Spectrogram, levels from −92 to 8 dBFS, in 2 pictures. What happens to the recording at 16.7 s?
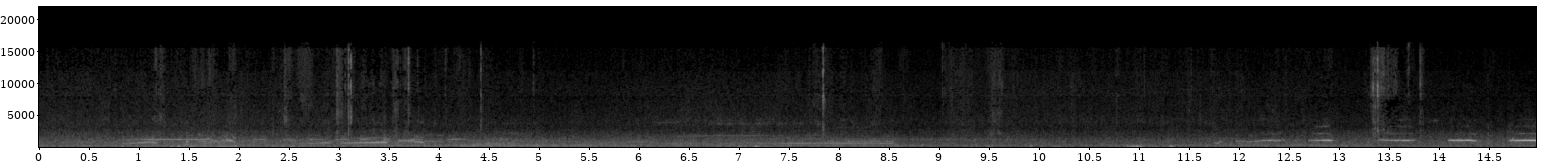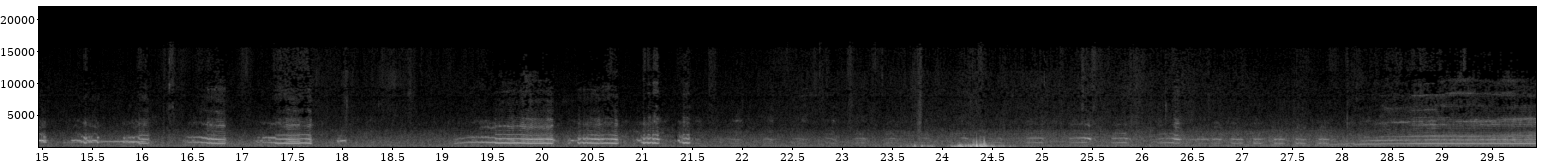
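Nothing goes wrong at 16.7 s; the audio plays through that moment intact, with no dropout, click or distortion.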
